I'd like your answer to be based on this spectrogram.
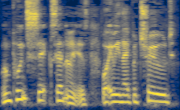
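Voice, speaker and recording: A man co-hosting a radio show in casual comic banter, excitable and giggly. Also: fairly high pitch, a little fast, slightly rough.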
